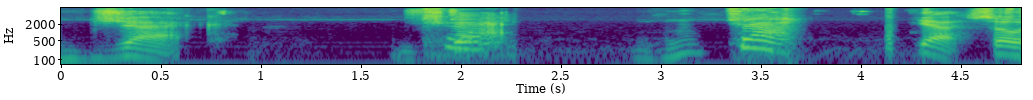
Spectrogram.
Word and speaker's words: Jack: So you would say this sound is j, j, j. So you're using your larynx, you're using your voice, j. Yeah. And if that's the way you say my name, you say Jack.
